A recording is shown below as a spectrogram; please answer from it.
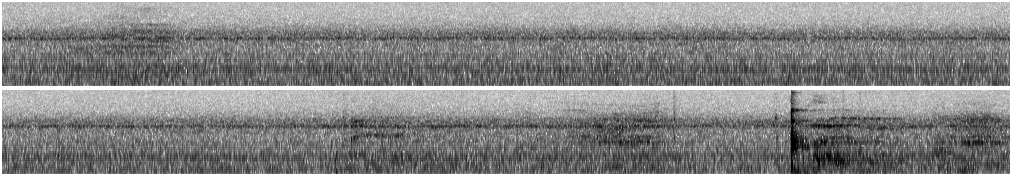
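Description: Quiet room tone with a faint steady high hum, and soft handling sounds of a vernier height gauge being slid and adjusted against a metal cutter. A single sharp metallic click near the end.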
